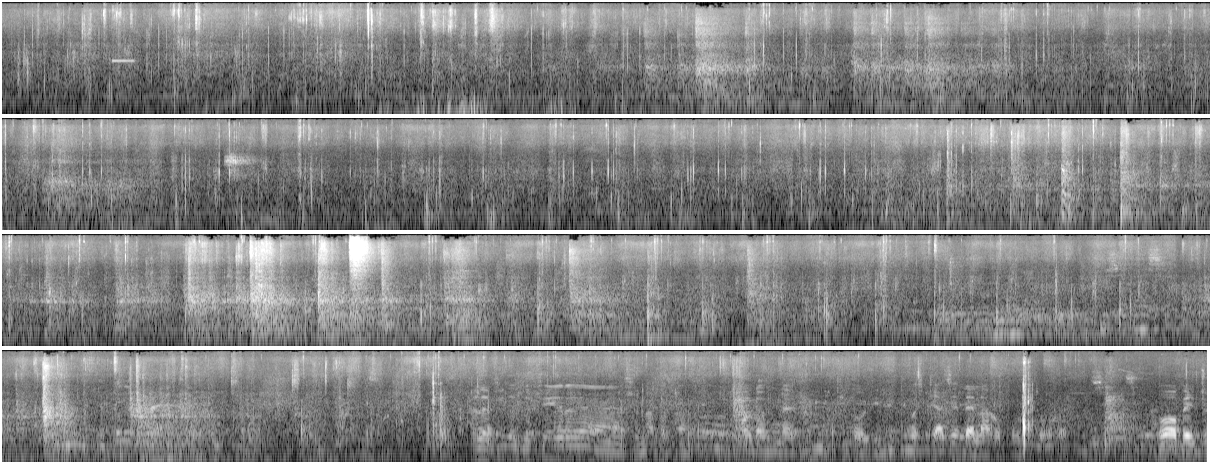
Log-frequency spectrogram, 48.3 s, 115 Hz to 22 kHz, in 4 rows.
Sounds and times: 0.0s walking on the gravel 48.2s
21.5s people talking 40.3s
40.9s people talking 48.2s

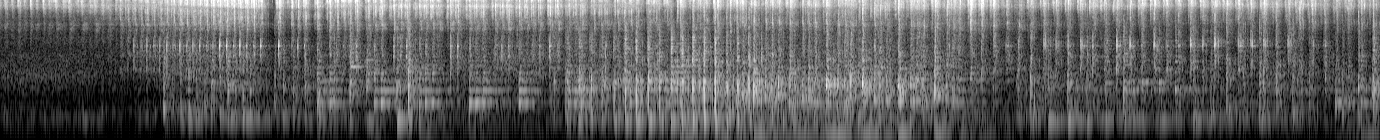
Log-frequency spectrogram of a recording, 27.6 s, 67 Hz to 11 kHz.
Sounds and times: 0.0s Boucarabou 27.6s
0.0s Darbuka 27.6s

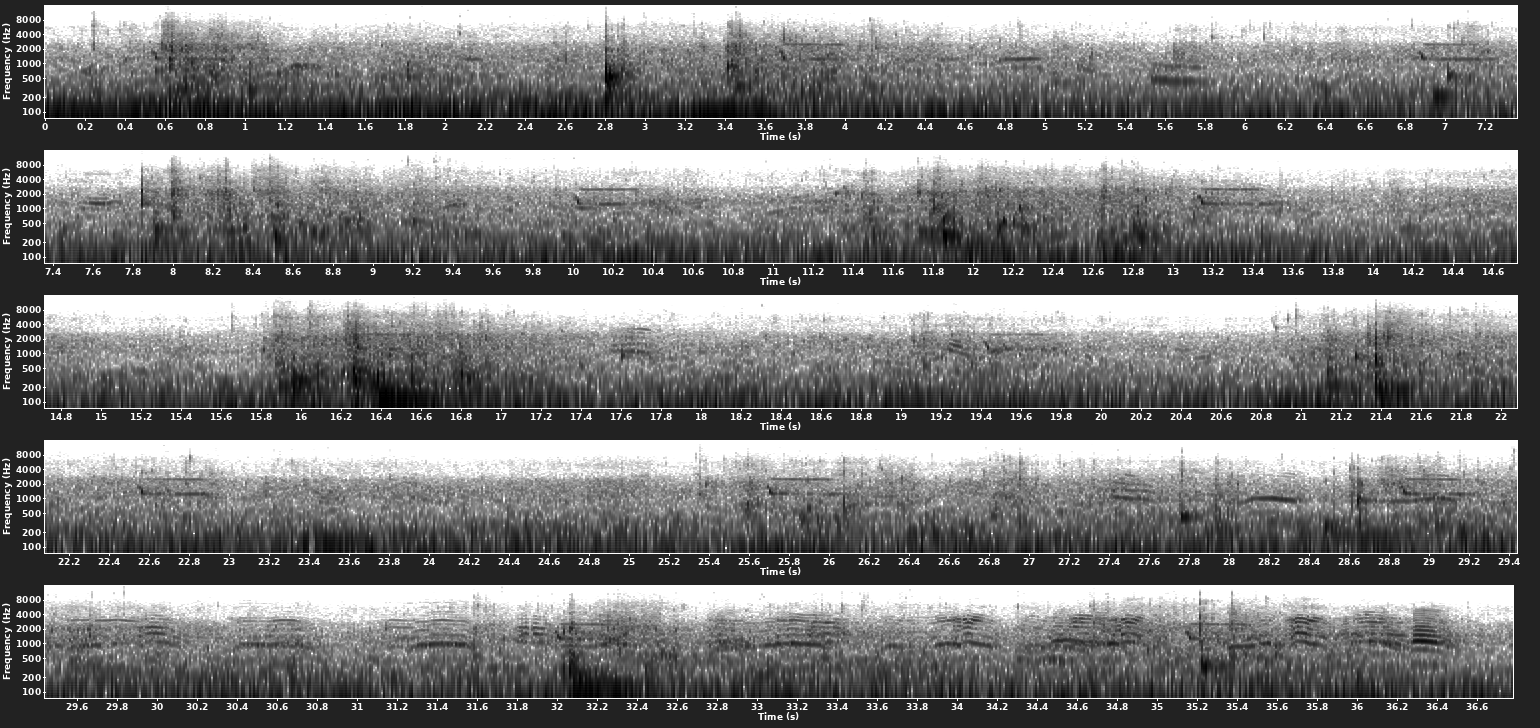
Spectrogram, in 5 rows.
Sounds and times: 0.0s sea 36.7s
0.6s seagulls 13.7s
16.4s seagulls 18.4s
19.1s seagulls 20.2s
22.3s seagulls 24.0s
25.5s seagulls 36.7s

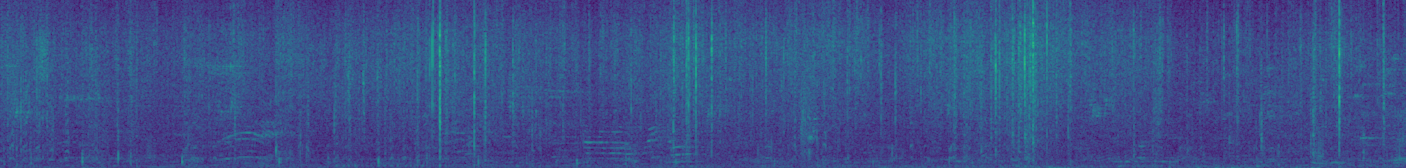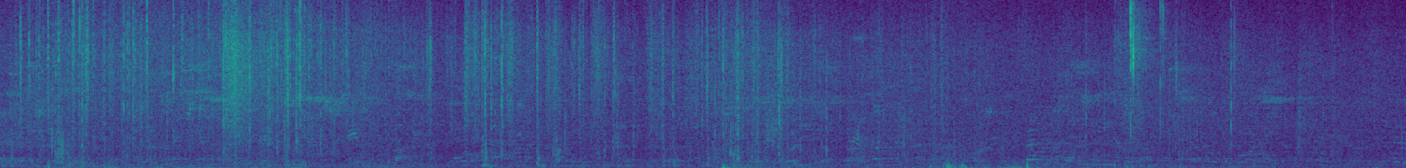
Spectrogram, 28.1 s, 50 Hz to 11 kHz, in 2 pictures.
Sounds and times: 0.0s flock of pigeons 28.1s

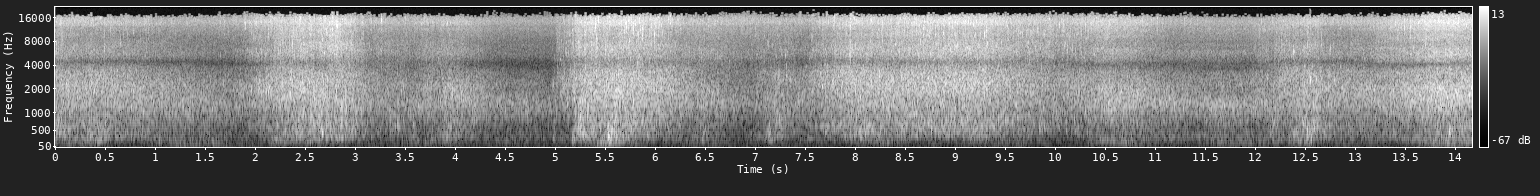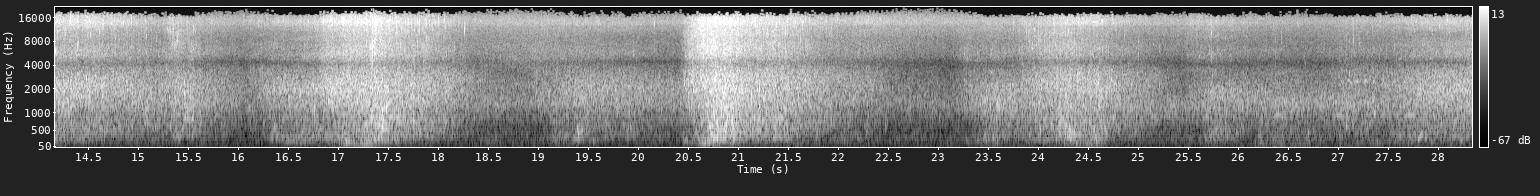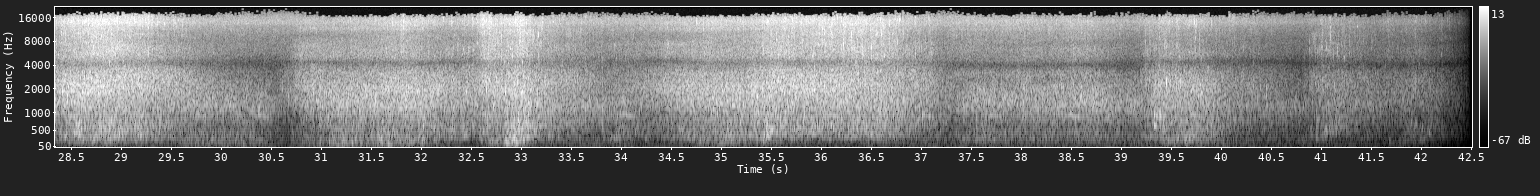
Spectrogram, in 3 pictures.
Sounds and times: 0.0s Play of the waves 42.4s

